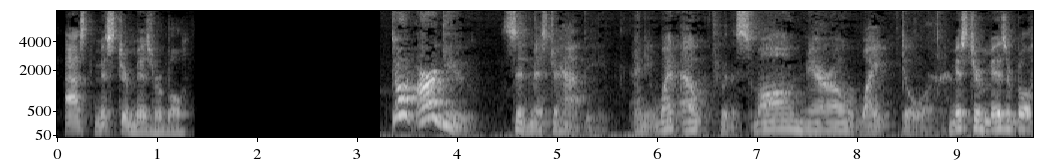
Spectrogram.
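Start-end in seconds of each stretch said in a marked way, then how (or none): 3.3-4.2 much higher, firm bright voice; cheery insistence. Acted. Mister Happy insists, high and cheerful. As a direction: brush off objections brightly.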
